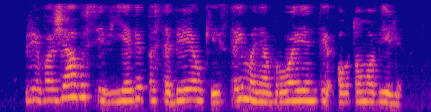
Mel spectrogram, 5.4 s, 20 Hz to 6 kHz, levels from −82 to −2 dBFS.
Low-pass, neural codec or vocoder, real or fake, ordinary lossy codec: 5.4 kHz; none; real; AAC, 24 kbps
